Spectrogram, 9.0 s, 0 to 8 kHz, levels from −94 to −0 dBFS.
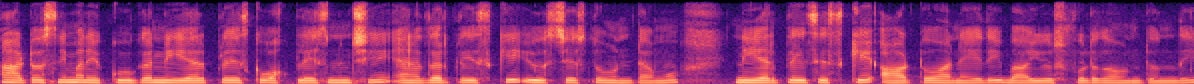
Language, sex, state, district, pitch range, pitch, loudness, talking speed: Telugu, female, Andhra Pradesh, Srikakulam, 185-200 Hz, 195 Hz, -17 LUFS, 160 wpm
